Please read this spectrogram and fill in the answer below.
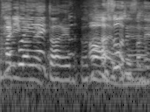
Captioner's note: laughs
